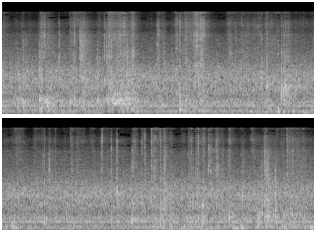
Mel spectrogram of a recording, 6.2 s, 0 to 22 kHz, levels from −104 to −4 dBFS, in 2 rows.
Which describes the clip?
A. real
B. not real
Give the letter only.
B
